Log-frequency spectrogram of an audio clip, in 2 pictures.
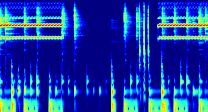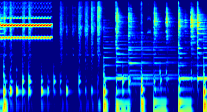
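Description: A loud electronic phone ringtone plays in repeated bursts of bright tones with short gaps, shifting to a different melody near the end.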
